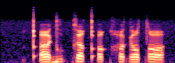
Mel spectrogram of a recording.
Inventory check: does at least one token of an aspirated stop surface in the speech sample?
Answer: yes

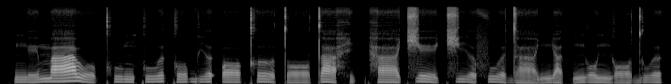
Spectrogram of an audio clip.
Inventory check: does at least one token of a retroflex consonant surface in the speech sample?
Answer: no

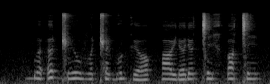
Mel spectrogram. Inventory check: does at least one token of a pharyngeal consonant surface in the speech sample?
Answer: no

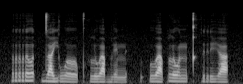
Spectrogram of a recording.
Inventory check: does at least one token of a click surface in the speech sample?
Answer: no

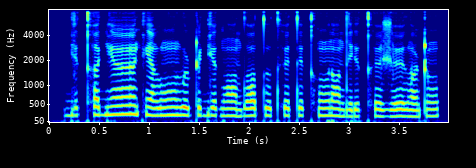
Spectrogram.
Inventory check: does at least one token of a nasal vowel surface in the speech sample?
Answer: yes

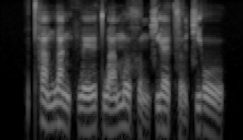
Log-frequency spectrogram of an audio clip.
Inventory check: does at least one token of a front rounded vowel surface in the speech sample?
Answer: no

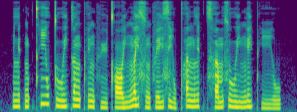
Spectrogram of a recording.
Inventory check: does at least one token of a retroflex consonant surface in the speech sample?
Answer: no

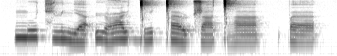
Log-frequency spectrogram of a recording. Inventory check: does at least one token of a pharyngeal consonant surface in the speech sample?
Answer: yes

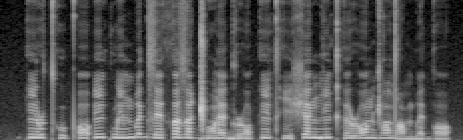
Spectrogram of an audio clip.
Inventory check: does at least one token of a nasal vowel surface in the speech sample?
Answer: yes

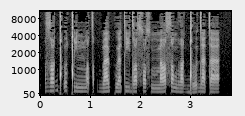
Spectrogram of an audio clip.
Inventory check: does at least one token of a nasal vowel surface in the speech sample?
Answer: no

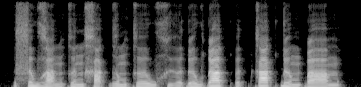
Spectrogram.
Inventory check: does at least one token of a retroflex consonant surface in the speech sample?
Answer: no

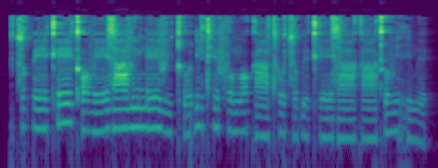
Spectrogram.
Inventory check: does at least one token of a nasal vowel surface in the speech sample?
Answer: yes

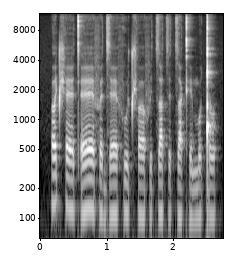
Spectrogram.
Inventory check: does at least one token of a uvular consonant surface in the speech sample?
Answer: no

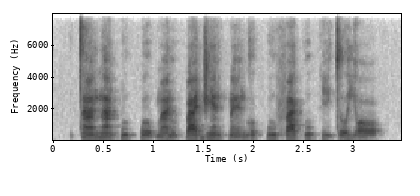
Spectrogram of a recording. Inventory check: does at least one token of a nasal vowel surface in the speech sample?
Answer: yes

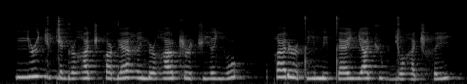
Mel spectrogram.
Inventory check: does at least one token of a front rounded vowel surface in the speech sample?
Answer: yes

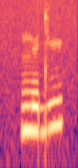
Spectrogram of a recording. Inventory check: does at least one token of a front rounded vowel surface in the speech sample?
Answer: yes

